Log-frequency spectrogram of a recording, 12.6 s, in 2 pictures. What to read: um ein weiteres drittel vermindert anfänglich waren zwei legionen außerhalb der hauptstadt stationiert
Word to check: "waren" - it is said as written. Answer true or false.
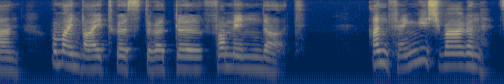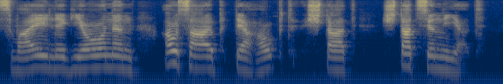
true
